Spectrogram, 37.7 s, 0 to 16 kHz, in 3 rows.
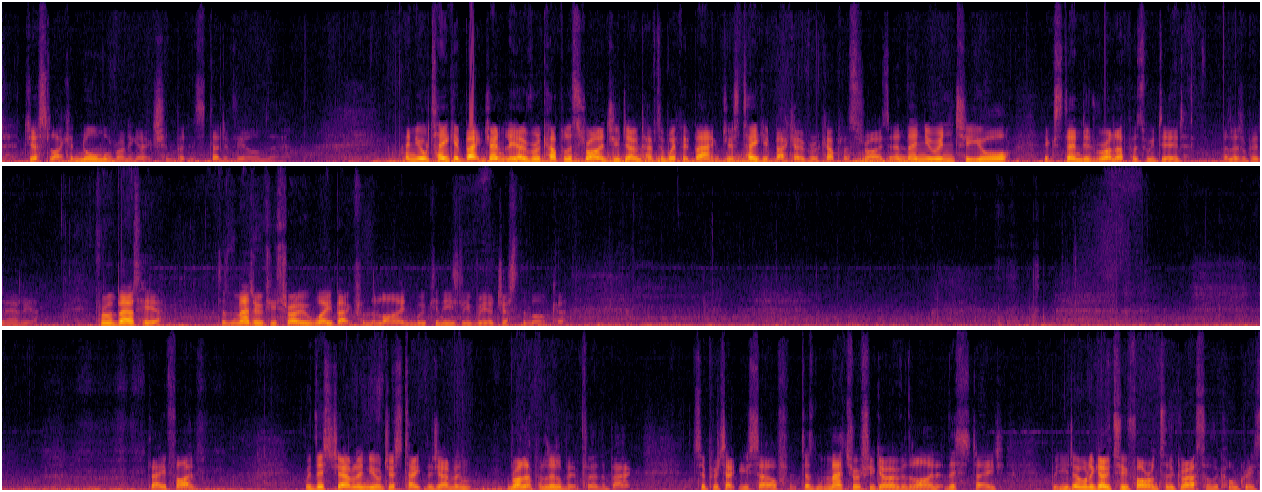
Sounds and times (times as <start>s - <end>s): Speech: 0.0s - 2.9s, 4.0s - 14.2s, 14.8s - 18.2s, 26.6s - 27.2s, 28.2s - 31.5s, 32.1s - 37.7s.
